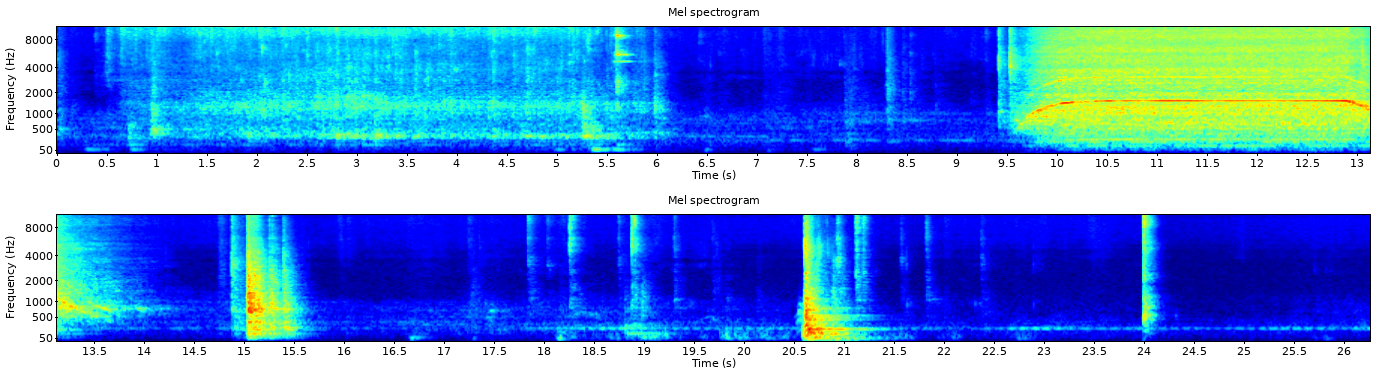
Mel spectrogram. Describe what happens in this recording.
I was in the shower, got out turned the hair dryer on to dry my hair, walked out of the bathroom, closed the door and turned on the hallway light.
